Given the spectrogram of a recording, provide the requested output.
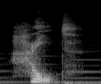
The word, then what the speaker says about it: height: Notice the word height, which is spelled H-E-I-G-H-T, but it's actually pronounced with the diphthong I, not the diphthong A.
